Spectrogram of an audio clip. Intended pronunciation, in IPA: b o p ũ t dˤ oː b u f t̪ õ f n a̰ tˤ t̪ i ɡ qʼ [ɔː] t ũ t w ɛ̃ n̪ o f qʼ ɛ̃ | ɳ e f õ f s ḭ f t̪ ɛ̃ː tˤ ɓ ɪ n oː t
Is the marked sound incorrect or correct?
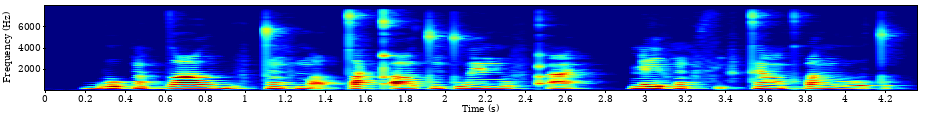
incorrect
